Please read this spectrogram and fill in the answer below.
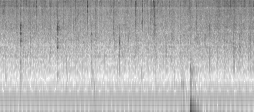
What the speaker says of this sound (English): now we're going to brown them on both sides here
